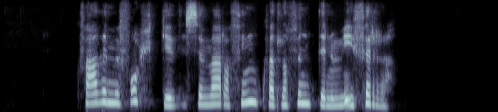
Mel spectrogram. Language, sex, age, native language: Icelandic, female, 20-29, Icelandic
